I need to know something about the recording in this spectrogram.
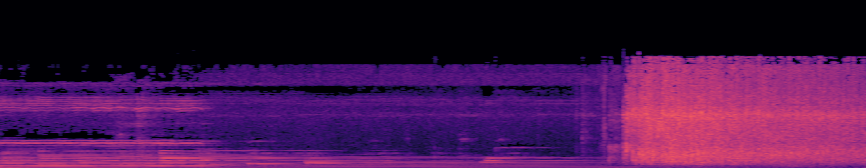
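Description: A sustained harmonic tone from the final held note of a Yiddish song fades out, then a burst of loud, dense audience applause at a live show by Galei Tzahal and the Habima Theatre breaks in and continues steadily to the end.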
